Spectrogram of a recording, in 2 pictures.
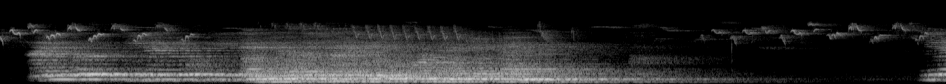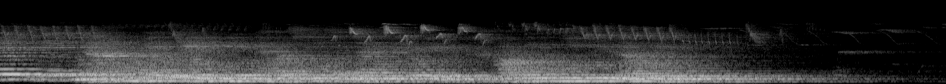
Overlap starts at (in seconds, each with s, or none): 2.4 s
